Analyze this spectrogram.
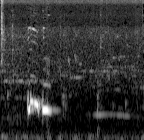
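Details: Local zebra dove from Windusari, Magelang, singing at a contest in Semarang Regency, Central Java, Indonesia: a single cooed phrase that drops and ends in a short trill, then a faint long whistle and quiet.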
